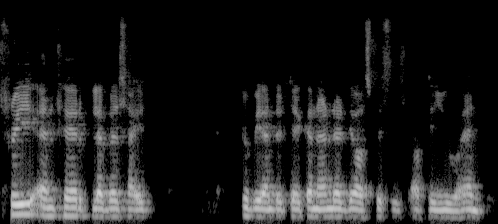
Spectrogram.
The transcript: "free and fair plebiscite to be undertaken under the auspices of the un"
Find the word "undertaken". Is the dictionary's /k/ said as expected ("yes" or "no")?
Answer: yes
